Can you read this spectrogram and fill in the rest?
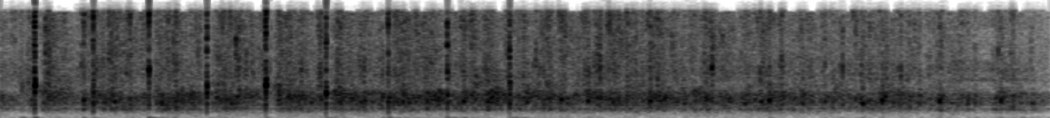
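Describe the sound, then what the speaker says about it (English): Sustained, loud applause from an audience at the Linux Australia annual general meeting, dense steady clapping filling the room for several seconds with no voices over it. "if I could get a round of applause, that would be wonderful."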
